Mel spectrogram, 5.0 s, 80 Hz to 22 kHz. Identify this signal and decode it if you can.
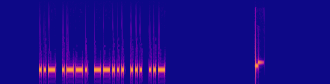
Morse code, heard as a keyed tone, about 36 wpm, 700 Hz. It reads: UP7SU
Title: Code Groups - 5 Letter:Numbers - 35wpm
